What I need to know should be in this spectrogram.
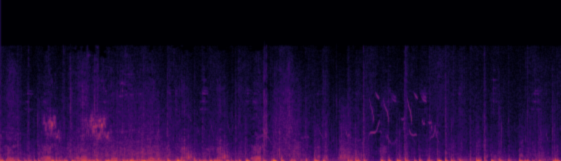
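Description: Horse hooves thud rapidly on soft ground at a gallop.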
